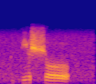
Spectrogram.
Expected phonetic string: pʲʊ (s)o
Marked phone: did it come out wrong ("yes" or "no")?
yes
